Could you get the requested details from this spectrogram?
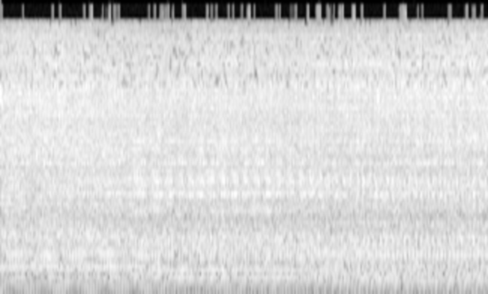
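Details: Lawn mower single-cylinder engine during repair/overhaul, with a lot of compression and no brake: even, steady beat with no knocks or misses; sounds healthy.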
